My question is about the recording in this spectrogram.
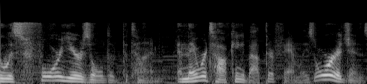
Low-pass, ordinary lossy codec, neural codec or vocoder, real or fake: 7.2 kHz; MP3, 48 kbps; none; real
